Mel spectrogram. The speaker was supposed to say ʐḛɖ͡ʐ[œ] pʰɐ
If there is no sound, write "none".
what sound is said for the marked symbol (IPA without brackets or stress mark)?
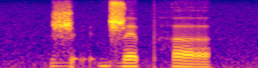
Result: ɛ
